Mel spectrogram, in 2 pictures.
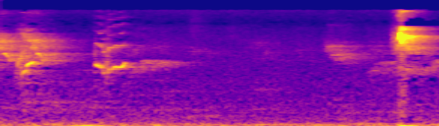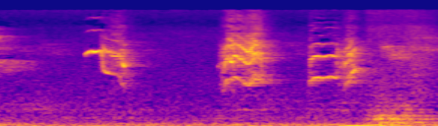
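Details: Capped seedeater female singing to arouse the male: spaced high chips, short buzzy trills and a sharp loud note, with a brief low rustle at the end.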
